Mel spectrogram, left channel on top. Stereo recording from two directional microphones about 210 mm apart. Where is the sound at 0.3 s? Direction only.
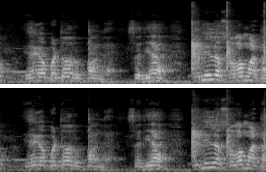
55° right (ahead or behind).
